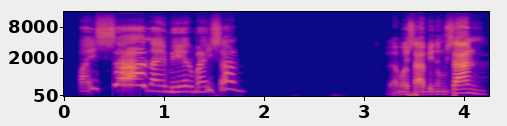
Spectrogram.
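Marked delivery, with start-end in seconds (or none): 0.1-1.8 high mother voice. Retold or imitated. Pastor voices the mother at gallows.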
